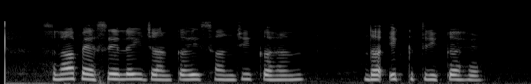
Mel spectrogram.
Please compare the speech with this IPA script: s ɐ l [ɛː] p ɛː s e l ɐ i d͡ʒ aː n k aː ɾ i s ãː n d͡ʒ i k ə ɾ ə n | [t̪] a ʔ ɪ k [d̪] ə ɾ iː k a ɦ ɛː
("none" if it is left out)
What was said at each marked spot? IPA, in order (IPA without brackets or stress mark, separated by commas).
aː, d̪, t̪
